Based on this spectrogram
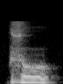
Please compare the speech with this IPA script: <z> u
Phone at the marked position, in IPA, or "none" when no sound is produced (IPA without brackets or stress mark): z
